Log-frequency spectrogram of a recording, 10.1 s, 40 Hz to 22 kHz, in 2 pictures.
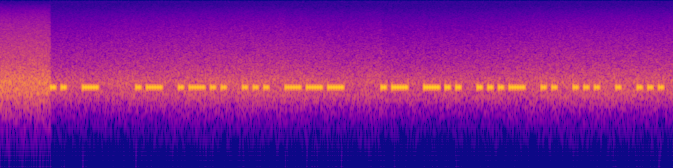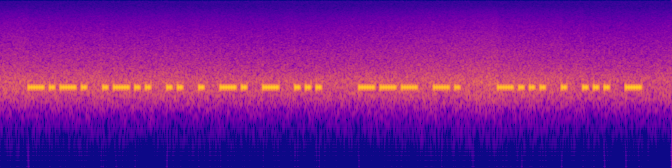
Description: Morse code, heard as a keyed tone, machine-sent, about 30 wpm, 830 Hz, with radio static. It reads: IT ALSO ADVISES CLIENTS ON BEST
